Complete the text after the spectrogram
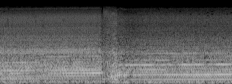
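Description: A sports car engine dips briefly as the gear changes.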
